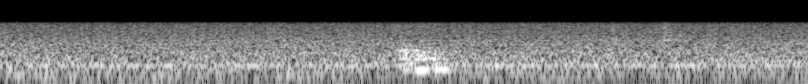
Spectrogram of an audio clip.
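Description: Quiet room tone: a steady low hiss, with one brief faint sound about halfway through.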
